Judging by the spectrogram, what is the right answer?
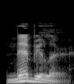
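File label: "nebular", British English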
